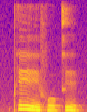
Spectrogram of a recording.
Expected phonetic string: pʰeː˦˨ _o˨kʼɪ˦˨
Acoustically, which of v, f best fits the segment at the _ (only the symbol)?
f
